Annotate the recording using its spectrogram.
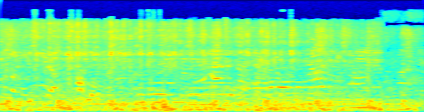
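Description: Voices of people talking in the background over a steady low rumble.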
